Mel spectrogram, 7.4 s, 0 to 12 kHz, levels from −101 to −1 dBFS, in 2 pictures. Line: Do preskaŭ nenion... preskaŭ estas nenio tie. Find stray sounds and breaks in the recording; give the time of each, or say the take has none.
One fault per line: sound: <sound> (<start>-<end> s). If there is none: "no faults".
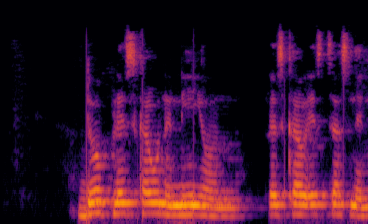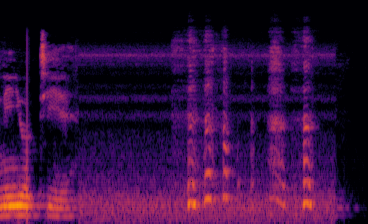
sound: laugh (5.4-6.9 s)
